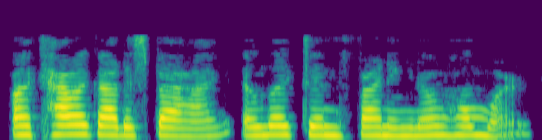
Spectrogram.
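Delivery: ordinary delivery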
